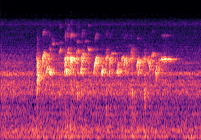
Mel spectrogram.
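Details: Recorded song of a European goldfinch from Annaba, Algeria, kept to teach young birds by cassette or CD: a fast, twittering jumble of bright, high chirps and trills running continuously for about two and a half seconds, indoors.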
